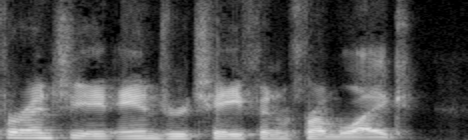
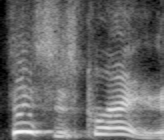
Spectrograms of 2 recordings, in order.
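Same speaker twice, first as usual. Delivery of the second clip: sharply higher, louder gush of delight; excited; 5 dB louder, slower than usual. Retold or imitated. Host recalls loving the guest's podcast, excited mock gush. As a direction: gush like you just found a gem.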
